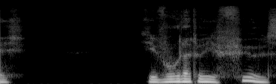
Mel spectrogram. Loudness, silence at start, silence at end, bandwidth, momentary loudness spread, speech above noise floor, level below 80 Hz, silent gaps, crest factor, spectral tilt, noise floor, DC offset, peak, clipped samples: -22 LUFS; 0 s; 0 s; 16 kHz; 8 LU; 59 dB; -60 dBFS; none; 16 dB; -7.5 dB/octave; -81 dBFS; under 0.1%; -8 dBFS; under 0.1%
